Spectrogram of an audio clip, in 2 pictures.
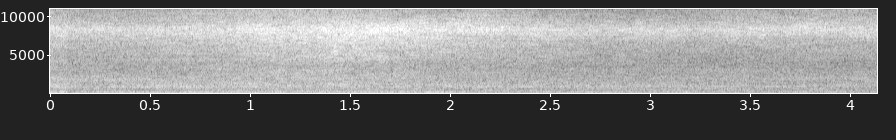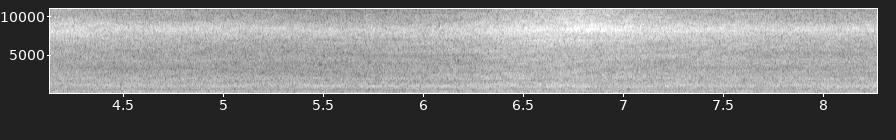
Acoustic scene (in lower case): street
